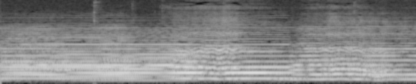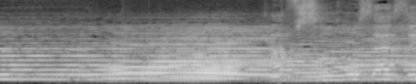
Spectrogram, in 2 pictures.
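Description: A man singing a slow Afghan song in long held notes with wavering ornaments, over sustained instrumental accompaniment, with a few drum strokes near the end.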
